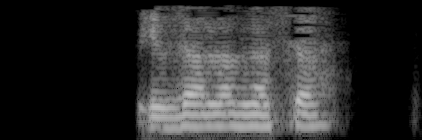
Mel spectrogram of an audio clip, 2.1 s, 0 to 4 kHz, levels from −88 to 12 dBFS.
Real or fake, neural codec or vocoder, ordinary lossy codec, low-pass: fake; codec, 16 kHz, 1 kbps, FreqCodec, smaller model; MP3, 16 kbps; 3.6 kHz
